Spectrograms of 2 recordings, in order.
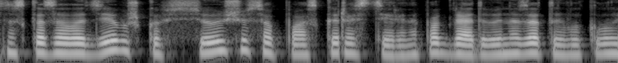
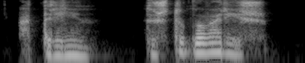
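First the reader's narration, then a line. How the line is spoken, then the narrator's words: Husband's whispered scolding. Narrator (Russian): шепотом ругался муж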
